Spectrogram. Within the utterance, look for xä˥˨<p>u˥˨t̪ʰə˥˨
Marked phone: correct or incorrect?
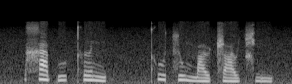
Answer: correct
